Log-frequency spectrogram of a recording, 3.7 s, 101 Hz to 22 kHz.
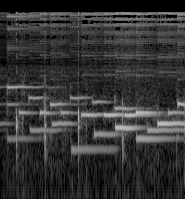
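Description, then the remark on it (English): A music box sitting on the counter next to the open door of a little store on 10th Avenue plays a delicate, bell-like melody of plucked metallic notes, several ringing and overlapping at a steady, gentle pace, with faint clicks of its mechanism and no voices. “And there it is, what you heard, the music box, sitting on the counter next to the open door, playing.”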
